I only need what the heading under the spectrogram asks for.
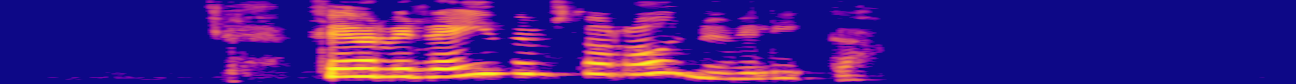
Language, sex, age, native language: Icelandic, female, 30-39, Icelandic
